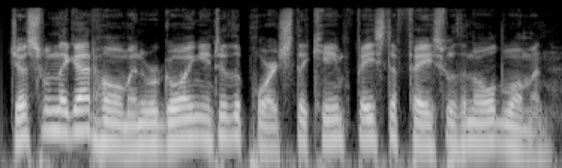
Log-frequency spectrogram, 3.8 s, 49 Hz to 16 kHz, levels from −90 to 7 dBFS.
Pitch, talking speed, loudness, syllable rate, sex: 125 Hz, 320 wpm, -17 LUFS, 6.4 syllables/s, male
